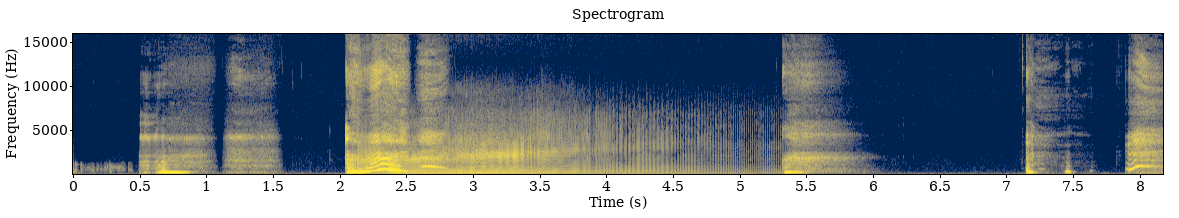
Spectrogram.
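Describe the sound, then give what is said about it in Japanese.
A long, drawn-out fart with a wavering, buzzy tone that rumbles for about three seconds before trailing off, framed by a few short, soft bursts before and after. “失礼、放屁させていただきました。”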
